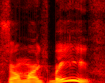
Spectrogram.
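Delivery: silly cartoon crab-like alien creature character voice. Asked by another speaker to do Zoidberg, the speaker tries it: Zoidberg voice. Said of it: "Can you do the voice of Zoidberg?".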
